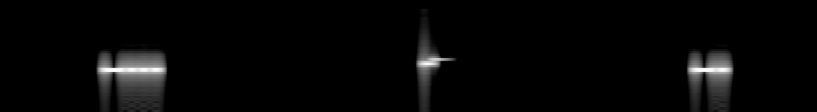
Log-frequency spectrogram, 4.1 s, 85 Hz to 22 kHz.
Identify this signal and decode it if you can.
Morse code, heard as a keyed tone, about 40 wpm, 700 Hz. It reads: B N
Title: All Cut Numbers - 1-Digit 40wpm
